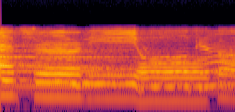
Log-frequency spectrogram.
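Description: A woman cantor singing the responsorial psalm in a slow chant, her voice held over sustained low accompanying notes. The melody steps down to a new note about a second and a half in.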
